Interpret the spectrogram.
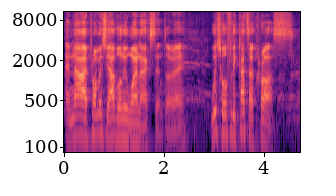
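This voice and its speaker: A man's voice: medium pitch, animated, a little fast, bright, forceful tone. A man preaching a sermon to a church congregation in a loose, conversational way, joking and chatting with the people in the pews. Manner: conversational, laughing, banters with congregation.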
